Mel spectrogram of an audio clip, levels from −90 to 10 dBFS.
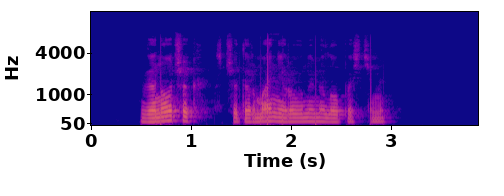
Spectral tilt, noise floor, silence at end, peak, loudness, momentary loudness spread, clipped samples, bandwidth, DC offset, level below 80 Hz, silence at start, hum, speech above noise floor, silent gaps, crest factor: -7 dB/octave; under -90 dBFS; 0.9 s; -20 dBFS; -38 LUFS; 15 LU; under 0.1%; 8 kHz; under 0.1%; -68 dBFS; 0.5 s; none; over 53 dB; none; 20 dB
